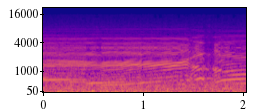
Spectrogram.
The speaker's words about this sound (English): Main engine ignition. 3, 2, 1. SRB's ignited, and we are...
